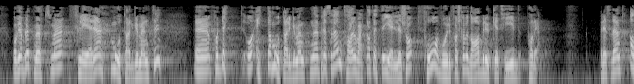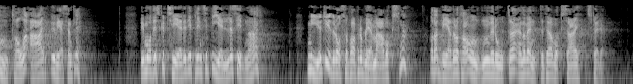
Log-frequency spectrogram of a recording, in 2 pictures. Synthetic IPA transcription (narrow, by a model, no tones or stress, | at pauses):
ɔʋɪhɑɾblɪt̪ːmœt̪ːmɛfleːɾəmuːt̪ɑɾɡʉmɛnt̪əɾ | fɔɖɛɔʔɛt̪ːɑʋmuːt̪ɑɾɡʉmɛnt̪ənəpʰɾɛsɪd̪ɛnt̪hɑɾjʊʋæʈːɑt̪̚d̪ɛt̪ːəjɛlːəʂɔfoːʋʊɾfɔʂkɑlʋɪd̪ɑbɾʉːkət̪ʰiːd̪pʰɔd̪ɛ̰ | pʰɾɛsɪd̪ɛnt̪ɑnt̪ʰɑləʔæɾʉʋeːsənt̪lɪ | ʋɪmɔd̪ɪskʉt̪ʰeːɾəd̪ɪpʰɾɪnsɪpɪɛlːəsiːd̪ənəhæːɾ | myːət̪ʰyːd̪əɾɔsːɔpɔɑt̪̚pʰɾʊbleːməæɾʋɔksnə | ɔd̪ɛæɾbeːd̪ɾəɔt̪ʰɑːɔnd̪n̩ʋɛɾuːt̪ʰəɛnɔʋɛnt̪ət̪ʰɪlɔʋɔksæɪst̪œɾə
